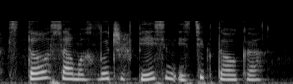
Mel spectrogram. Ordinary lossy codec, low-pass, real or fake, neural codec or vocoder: none; none; fake; codec, 16 kHz, 16 kbps, FunCodec, trained on LibriTTS, 50 frames a second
